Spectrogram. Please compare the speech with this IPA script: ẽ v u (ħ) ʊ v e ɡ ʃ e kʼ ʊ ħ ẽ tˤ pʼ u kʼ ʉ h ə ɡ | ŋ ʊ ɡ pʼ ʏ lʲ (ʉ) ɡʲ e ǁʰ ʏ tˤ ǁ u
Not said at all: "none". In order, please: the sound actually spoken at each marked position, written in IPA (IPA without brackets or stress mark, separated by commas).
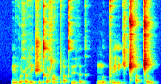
ħ, ə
